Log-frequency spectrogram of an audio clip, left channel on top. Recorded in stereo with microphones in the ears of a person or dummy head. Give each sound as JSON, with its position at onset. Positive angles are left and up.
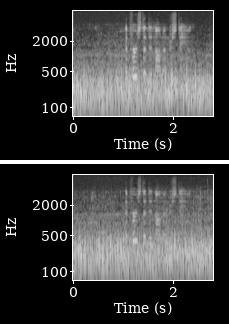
{"t": 1.0, "sound": "a man speaking", "side_deg": 20}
